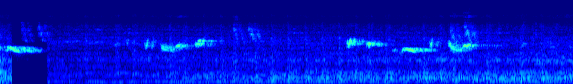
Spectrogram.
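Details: Red-vented bulbul calling: after a brief opening note and a sudden cut, a series of short chirpy whistled phrases, some rising and some falling, spaced roughly a second apart over a low hum.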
